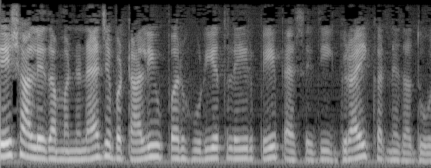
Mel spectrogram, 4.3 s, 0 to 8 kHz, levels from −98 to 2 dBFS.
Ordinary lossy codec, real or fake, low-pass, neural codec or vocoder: none; real; 7.2 kHz; none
